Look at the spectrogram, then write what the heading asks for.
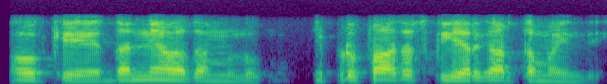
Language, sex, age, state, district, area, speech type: Telugu, male, 18-30, Andhra Pradesh, Sri Satya Sai, urban, conversation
